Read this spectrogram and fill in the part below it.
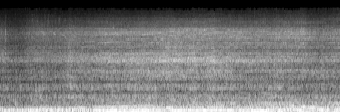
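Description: A large off-road vehicle's engine revs louder as the vehicle drives off.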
